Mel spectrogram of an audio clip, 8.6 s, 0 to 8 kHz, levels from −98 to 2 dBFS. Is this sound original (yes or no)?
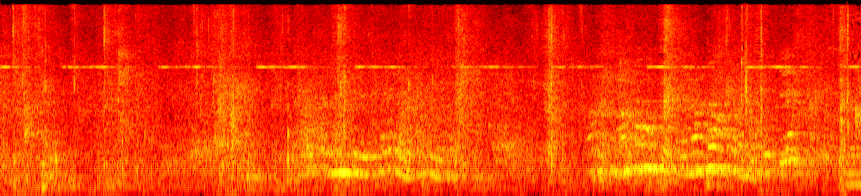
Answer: yes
